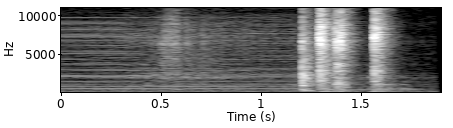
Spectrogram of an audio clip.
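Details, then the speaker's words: Philips N1502 (VCR N1500 format) video recorder, first tape test after counter belt replacement: faint motor hum then a quick cluster of light clicks with no lacing travel; possible lacing motor, gearbox or drive belt problem, deck fails to lace. "it sounds like it's trying to well lace or on lace i'm not sure it sounds like it's yes what should be happening when you put the tape in is it should lace up so it sounds like there may be a problem in the lacing uh motor gearbox or drive belt"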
